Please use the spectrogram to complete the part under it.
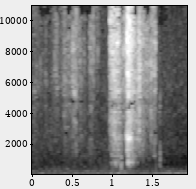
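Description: Plastic gloves crinkle against cardboard.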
